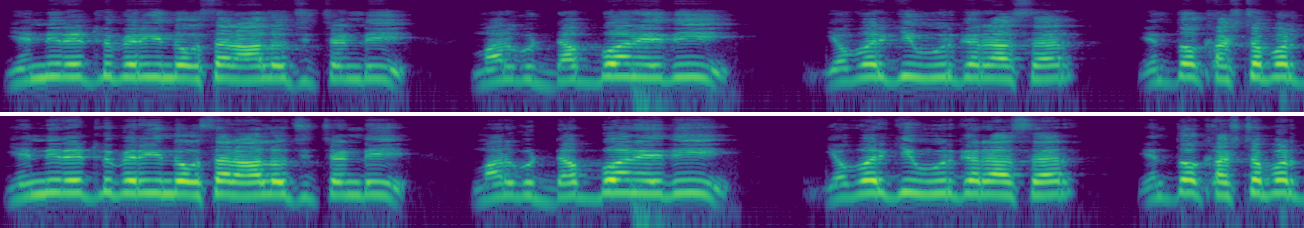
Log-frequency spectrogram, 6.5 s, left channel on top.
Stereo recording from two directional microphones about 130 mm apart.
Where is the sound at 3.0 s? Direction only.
15° right (ahead or behind).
